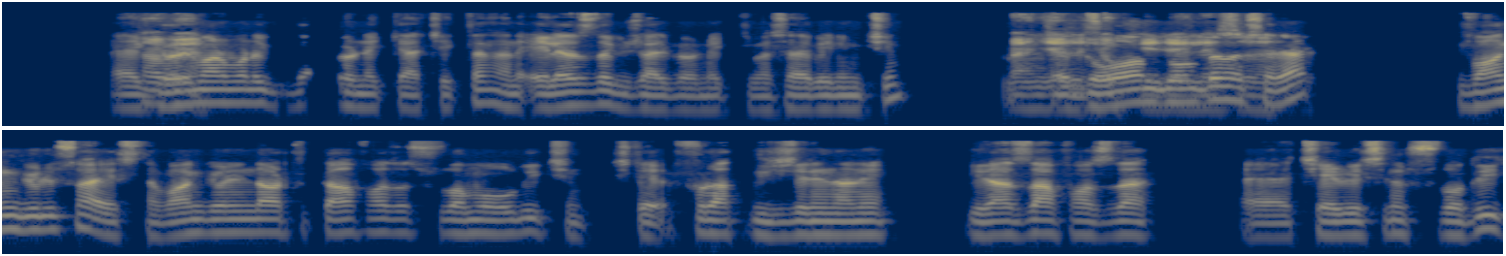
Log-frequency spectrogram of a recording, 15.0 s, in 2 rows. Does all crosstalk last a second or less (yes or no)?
no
